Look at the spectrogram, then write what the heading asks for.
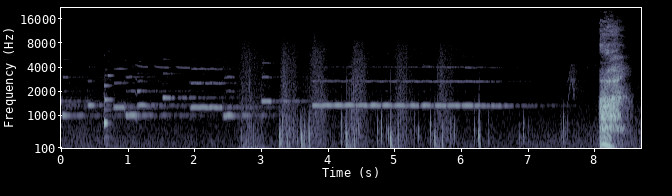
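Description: Footsteps in the Genshin Impact video game at a camp: a steady run of evenly spaced, fairly close steps over soft sustained game tones, followed by a brief louder burst at the end; no speech.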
